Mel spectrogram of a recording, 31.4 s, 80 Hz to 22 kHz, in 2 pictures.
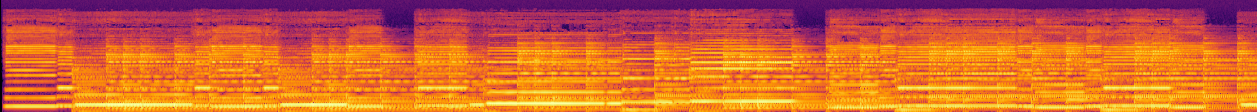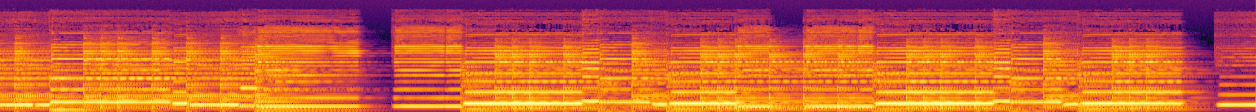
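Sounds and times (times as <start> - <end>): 
alto saxophone: 0.0 - 31.3.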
